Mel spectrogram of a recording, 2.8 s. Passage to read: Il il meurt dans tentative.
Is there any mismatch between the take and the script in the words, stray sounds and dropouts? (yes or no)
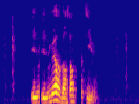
yes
